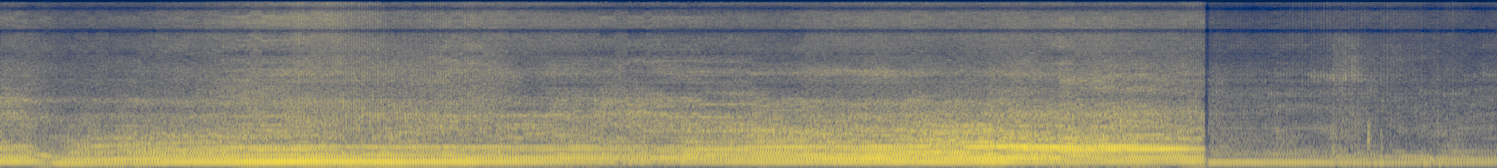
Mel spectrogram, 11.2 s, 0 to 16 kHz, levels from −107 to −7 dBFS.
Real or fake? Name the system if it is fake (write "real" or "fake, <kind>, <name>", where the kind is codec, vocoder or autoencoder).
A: fake, codec, SNAC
